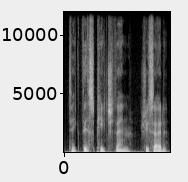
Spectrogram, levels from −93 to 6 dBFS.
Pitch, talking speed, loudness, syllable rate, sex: 115 Hz, 170 wpm, -18 LUFS, 3.3 syllables/s, male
